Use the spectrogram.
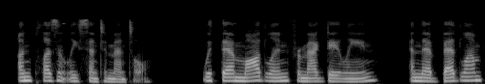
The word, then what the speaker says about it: Magdalene: In England, the word is pronounced modellin whence modlin adjective unpleasantly sentimental. With their modlin for Magdalene and their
